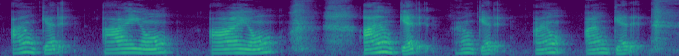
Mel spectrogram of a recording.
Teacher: We're changing the T to a D, ged, and then it is a stopped T.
